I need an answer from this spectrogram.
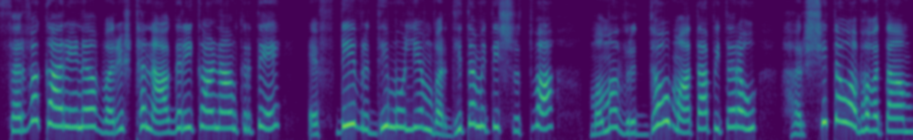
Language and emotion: Sanskrit, happy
